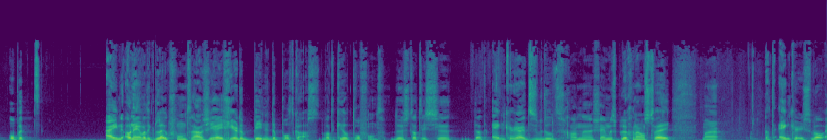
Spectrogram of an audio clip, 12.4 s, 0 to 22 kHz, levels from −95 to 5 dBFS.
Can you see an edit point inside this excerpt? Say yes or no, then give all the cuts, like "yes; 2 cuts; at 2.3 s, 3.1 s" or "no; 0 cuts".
no; 0 cuts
